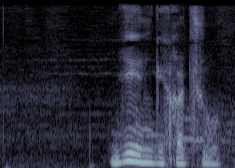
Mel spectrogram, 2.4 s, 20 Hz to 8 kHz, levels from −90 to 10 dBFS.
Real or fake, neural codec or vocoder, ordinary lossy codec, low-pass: real; none; AAC, 32 kbps; 7.2 kHz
